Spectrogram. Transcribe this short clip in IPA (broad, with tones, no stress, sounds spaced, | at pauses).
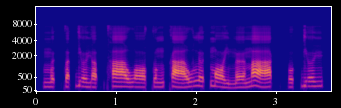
m ɵ˨ t̚ t̪ ɐ˨˥ t̚ j ɵ˨ ɥ ɐ˨˥ p̚ t̪ʰ aː˧ w ɔː˨ t̪ ʊ˨˥ ŋ k aː˨˥ w l ɵ˨˥ t̚ m ɔː˨˩ j m œː˨˥ m aː˨˥ k̚ | ʊ˨˥ k̚ j ɵ˥ ɥ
